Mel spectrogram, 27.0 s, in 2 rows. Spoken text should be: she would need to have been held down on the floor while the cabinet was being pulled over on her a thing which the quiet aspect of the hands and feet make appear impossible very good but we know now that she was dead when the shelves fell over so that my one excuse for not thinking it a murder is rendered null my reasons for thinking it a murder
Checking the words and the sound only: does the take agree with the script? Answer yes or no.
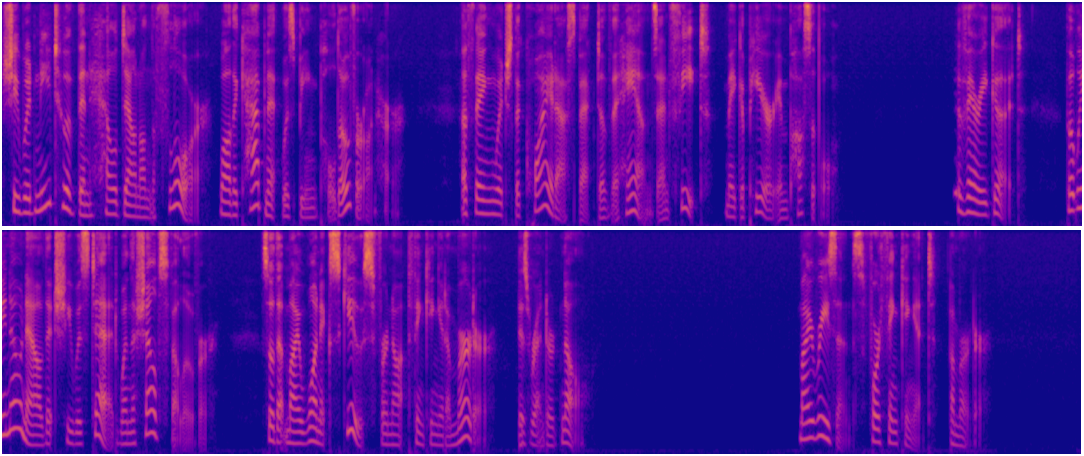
yes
